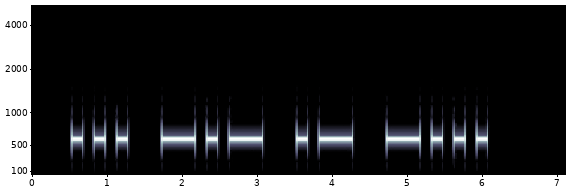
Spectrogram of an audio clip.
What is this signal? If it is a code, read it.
Morse code, heard as a keyed tone, about 8 wpm, 600 Hz. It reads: SKAB
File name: Korte ord DK 8wpm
